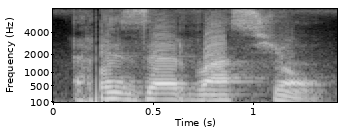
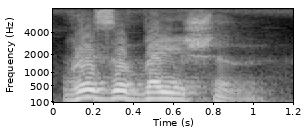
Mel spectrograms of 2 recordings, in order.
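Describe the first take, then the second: First: "réservation" as ray-zair-va-syon with rolled r; French pronunciation. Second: Said in the usual way. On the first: Shown as a demonstration. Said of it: "It is called". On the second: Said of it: "How do you call it in French".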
